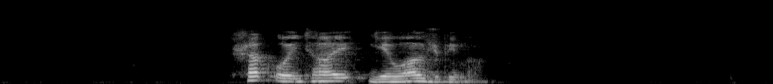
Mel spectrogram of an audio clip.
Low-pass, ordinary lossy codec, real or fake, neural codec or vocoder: 5.4 kHz; MP3, 32 kbps; fake; vocoder, 44.1 kHz, 128 mel bands, Pupu-Vocoder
